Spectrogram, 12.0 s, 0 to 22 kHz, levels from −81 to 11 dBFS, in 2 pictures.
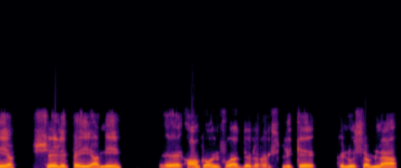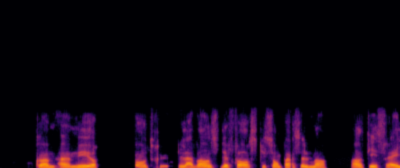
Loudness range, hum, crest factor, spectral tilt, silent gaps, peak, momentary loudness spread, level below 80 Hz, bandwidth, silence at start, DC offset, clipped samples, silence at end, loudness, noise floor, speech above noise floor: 3 LU; none; 14 dB; -7.5 dB/octave; none; 0 dBFS; 10 LU; -56 dBFS; 7.8 kHz; 0 s; under 0.1%; under 0.1%; 0 s; -15 LUFS; -77 dBFS; 63 dB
